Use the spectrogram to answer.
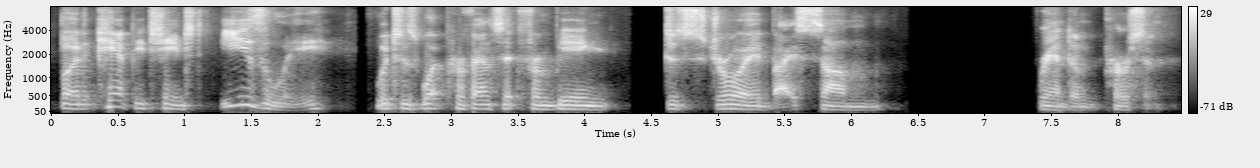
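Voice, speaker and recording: A man's voice: fairly low pitch, expressive, slow pace, fairly bright tone, slightly rough. A man co-hosting a casual political podcast, talking in a dry, self-deprecating joking way. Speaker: podcast co-host.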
